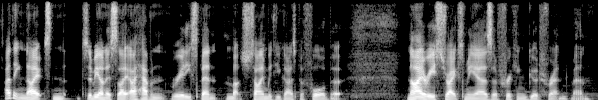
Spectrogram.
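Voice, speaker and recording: Male livestream host, plummy southern English voice, lowish pitch, dry close sound, casual interviewing style. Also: fairly quick, fairly bright tone, dry recording, soft background music. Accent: southern English, posh. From south of England. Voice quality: plummy, posh voice. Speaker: stream host interviewing artists.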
